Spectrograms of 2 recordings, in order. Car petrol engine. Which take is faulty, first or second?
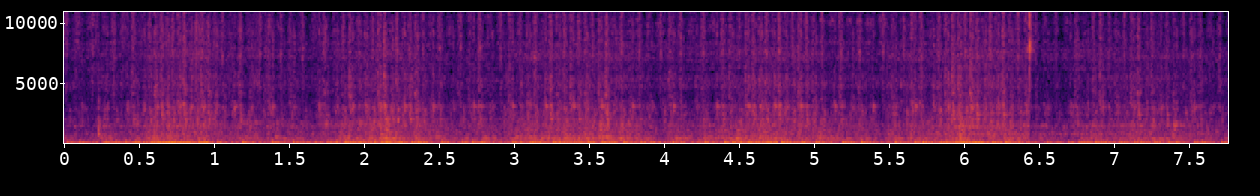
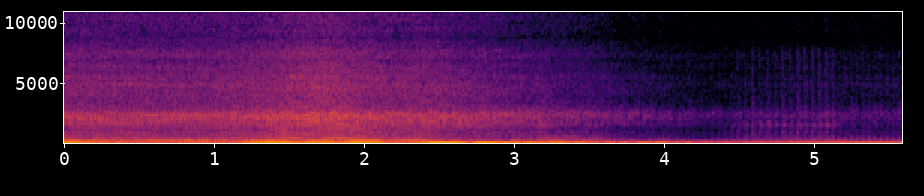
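first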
